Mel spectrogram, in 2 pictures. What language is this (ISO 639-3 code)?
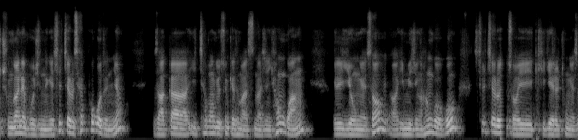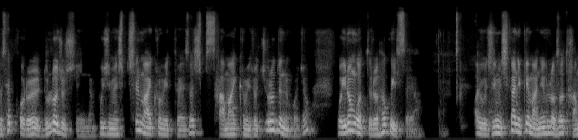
kor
